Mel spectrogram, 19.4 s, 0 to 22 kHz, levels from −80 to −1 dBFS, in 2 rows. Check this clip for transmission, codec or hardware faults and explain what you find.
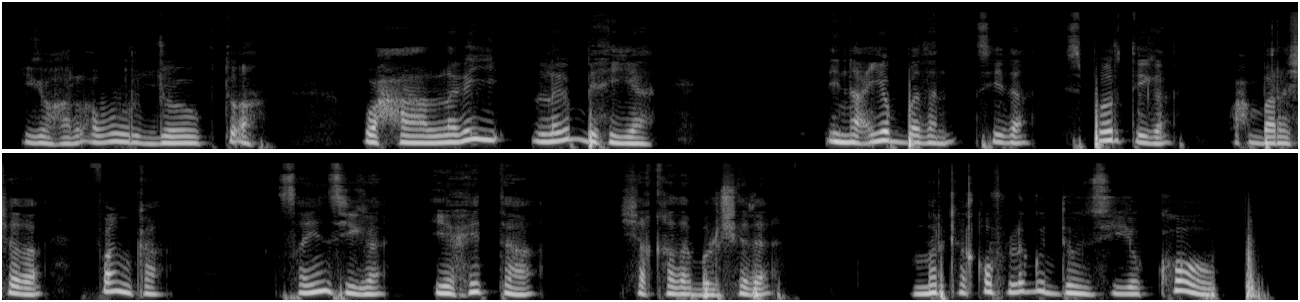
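One fault is present, audio missing between chunks. At 7.3 s the speech skips forward. About 50 ms of sound is gone, and the two sides join with no gap. The likely cause is a recorder working in 5-second chunks that drops a short piece at each handover.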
